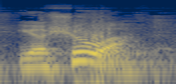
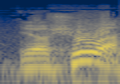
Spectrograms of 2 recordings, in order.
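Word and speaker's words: Yeshua: que nosotros decimos Jesús en hebreo no se pronuncia Jesús en hebreo se pronuncia yoshua yoshua se pronuncia en hebreo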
